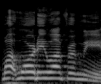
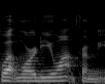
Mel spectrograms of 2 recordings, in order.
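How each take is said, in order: First: It is asked in an exasperated, annoyed tone. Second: It is asked in a sincere, genuine tone. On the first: The speaker is fed up and complaining. The speaker calls it wrong. "Not like" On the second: The speaker truly wants to know what is needed. The speaker calls it right. "in a real way"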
